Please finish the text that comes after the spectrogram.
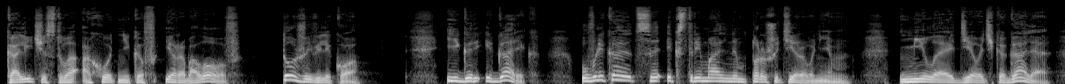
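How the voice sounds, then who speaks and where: In a measured, expressive storytelling manner, a man with a lowish voice narrates an audiobook from a script.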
